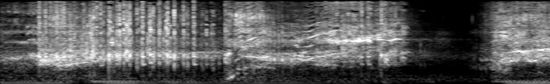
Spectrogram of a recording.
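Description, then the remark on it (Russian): A person imitates the growl of a clicker monster, a raspy, gurgling rattle with clicking crackles that runs for about three seconds, briefly drops out, then resumes loudly. “Потом такой останавливается, и вот это его привычное действие, знаешь, да, они так рычат, типа.”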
